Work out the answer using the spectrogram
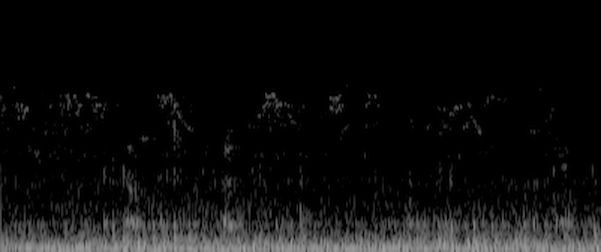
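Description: Small birds chirping and twittering in scattered short calls over a faint, steady low rumble of outdoor background noise.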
